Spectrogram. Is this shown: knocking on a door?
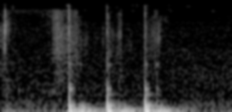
yes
